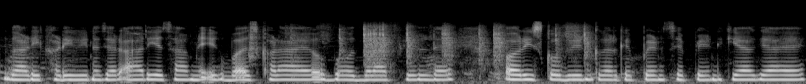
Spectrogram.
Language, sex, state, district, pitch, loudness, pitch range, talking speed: Hindi, female, Bihar, Kaimur, 215 Hz, -16 LUFS, 215-220 Hz, 210 wpm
